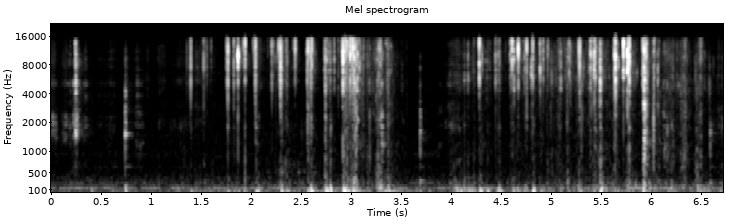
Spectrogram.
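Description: An oval, solid pink embossed dry soap bar is held in the hands and sliced and scraped with a knife blade, exposing its white cut face as shavings fall onto the surface below. The clip is a quiet run of crisp, bright scraping and crackling cuts with sharp clicks that stop instantly, over a faint low steady hum.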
